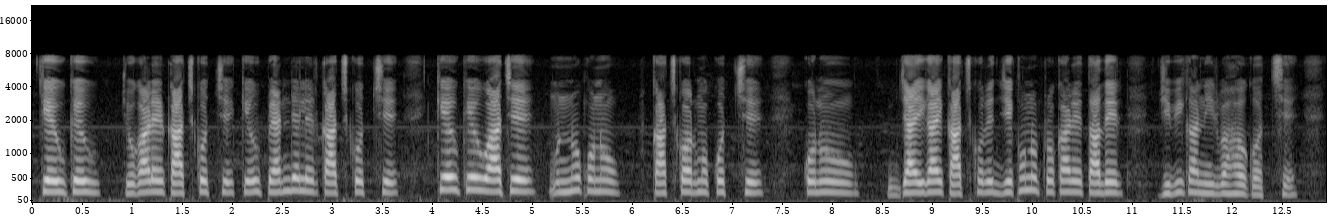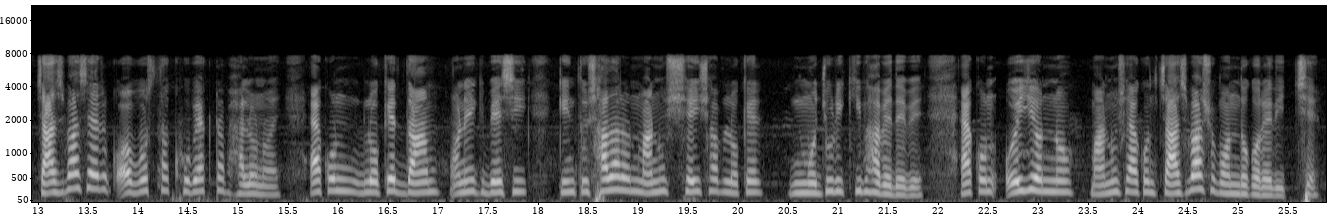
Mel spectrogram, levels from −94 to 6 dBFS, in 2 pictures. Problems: background conversations at intervals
